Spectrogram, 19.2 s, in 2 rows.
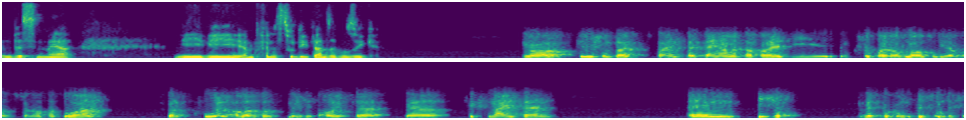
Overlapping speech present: No

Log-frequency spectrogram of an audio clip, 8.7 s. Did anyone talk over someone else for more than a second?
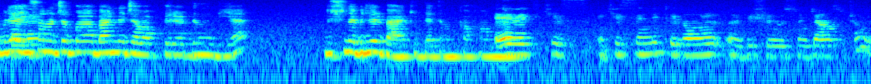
No

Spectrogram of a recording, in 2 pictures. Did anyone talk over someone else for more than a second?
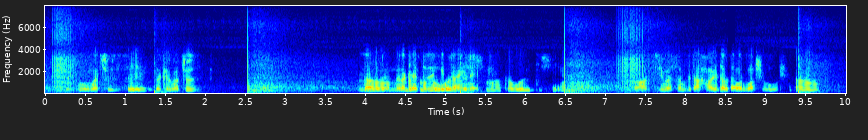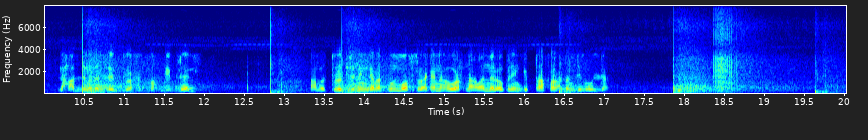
Yes, from 4.0 s

